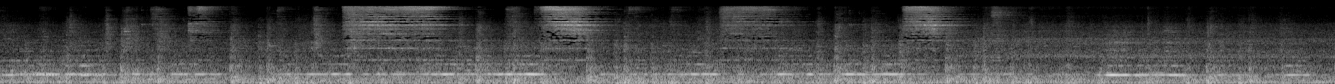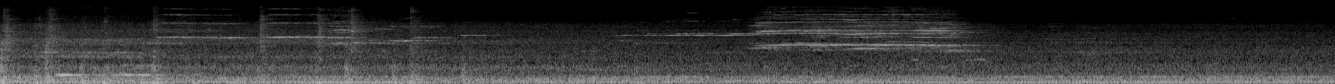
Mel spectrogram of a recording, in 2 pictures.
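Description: E257 series limited-express electric train rolling slowly through the station over the rails. A steady rumble and hum run under repeated high-pitched wheel squeals, and the sound slowly fades as the train moves away.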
